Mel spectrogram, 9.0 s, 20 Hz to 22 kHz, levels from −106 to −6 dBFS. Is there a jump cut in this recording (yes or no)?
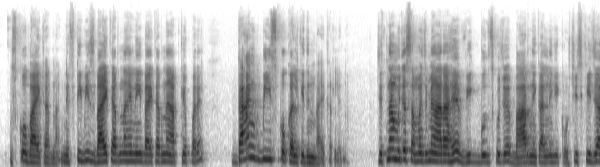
yes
